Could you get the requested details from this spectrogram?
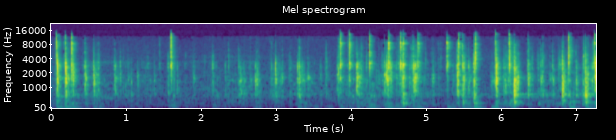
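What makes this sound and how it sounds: Fingertips type on a full-size RGB mechanical keyboard with plastic keycaps. Sharp, bright clacks come in uneven bursts, with a sparser, quieter stretch in the middle before faster, louder typing returns. Each keystroke is short and dry with almost no ring.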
